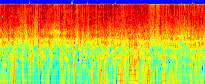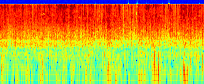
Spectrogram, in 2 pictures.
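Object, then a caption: Plastic bubble wrap sheet. A loosely bunched sheet of clear plastic bubble wrap, held in both hands, is slowly scrunched with long nails. The result is a steady, dense, bright crinkling and crackling throughout, with a few slightly sharper snaps standing out from the texture.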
